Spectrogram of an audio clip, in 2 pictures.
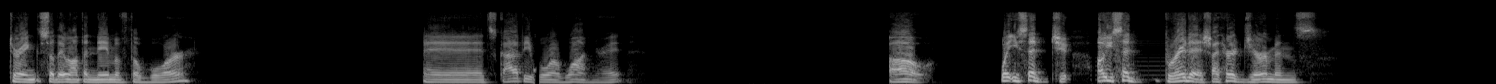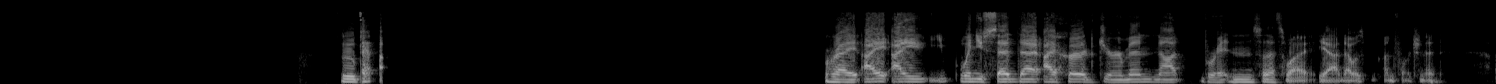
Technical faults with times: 5.32-5.40 damaged data in a compressed stream
10.17-10.92 GSM signalling bursts
10.67-10.73 damaged data in a compressed stream
10.95-12.12 GSM phone buzz
18.54-18.59 damaged data in a compressed stream
27.23-29.93 de-emphasis applied wrongly

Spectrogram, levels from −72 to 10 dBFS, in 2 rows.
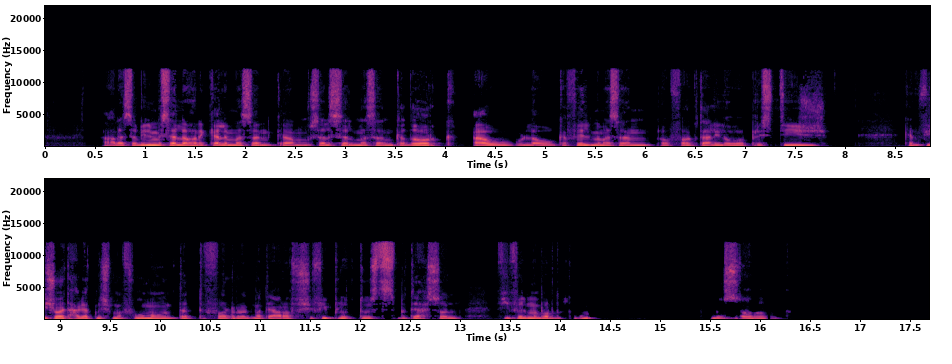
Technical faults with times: none

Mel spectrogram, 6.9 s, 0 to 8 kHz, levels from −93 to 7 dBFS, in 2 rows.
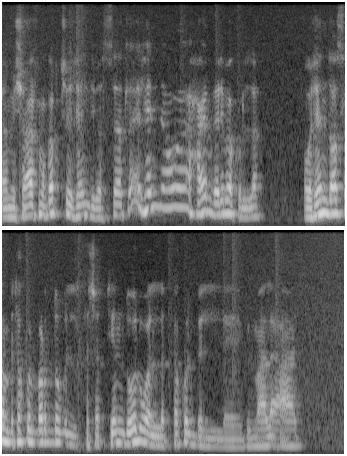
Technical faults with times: none

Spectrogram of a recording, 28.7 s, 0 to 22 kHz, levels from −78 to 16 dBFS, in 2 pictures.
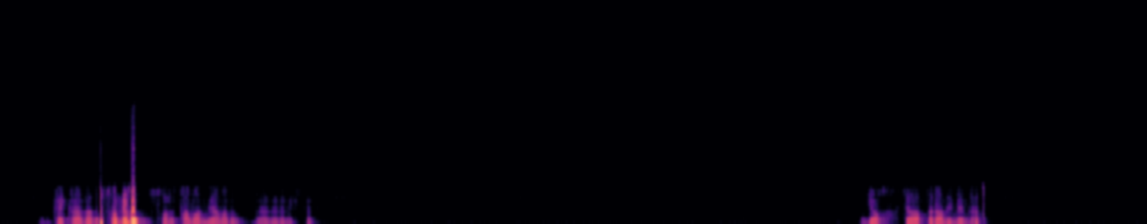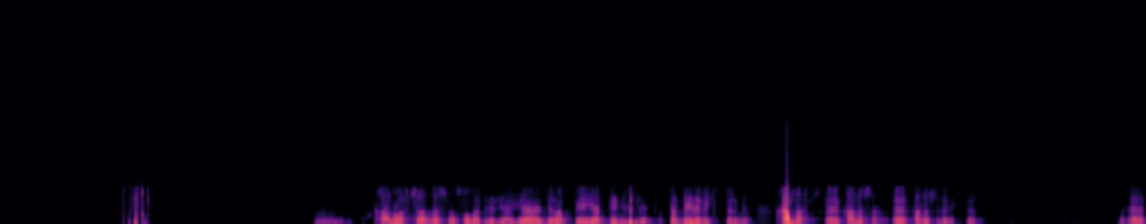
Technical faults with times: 0.00-28.66 GSM full-rate codec
1.20-1.83 GSM bit errors
12.12-12.33 GSM bit errors
15.88-16.20 GSM bit errors
19.12-19.31 GSM bit errors
22.12-22.35 GSM bit errors
24.10-24.25 GSM bit errors

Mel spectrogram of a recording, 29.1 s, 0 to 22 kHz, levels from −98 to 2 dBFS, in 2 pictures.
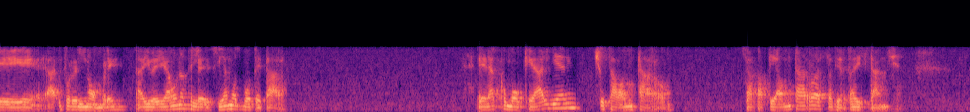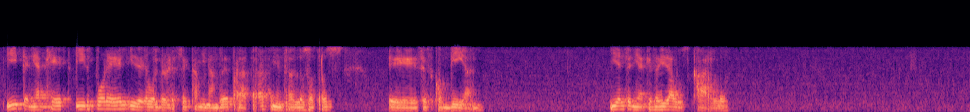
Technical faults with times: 0.00-29.11 gain pumping
0.00-29.11 G.723.1 codec

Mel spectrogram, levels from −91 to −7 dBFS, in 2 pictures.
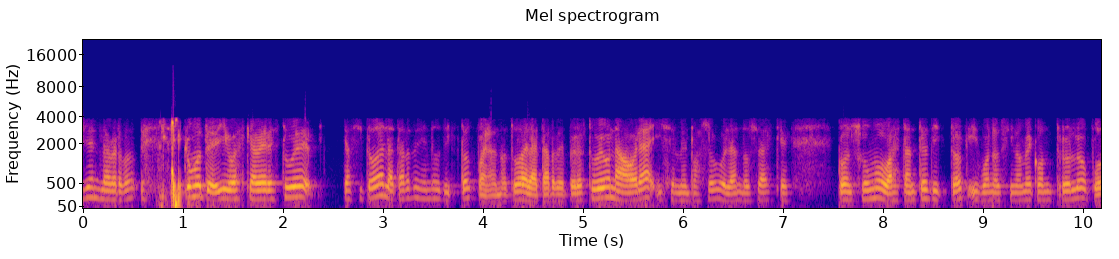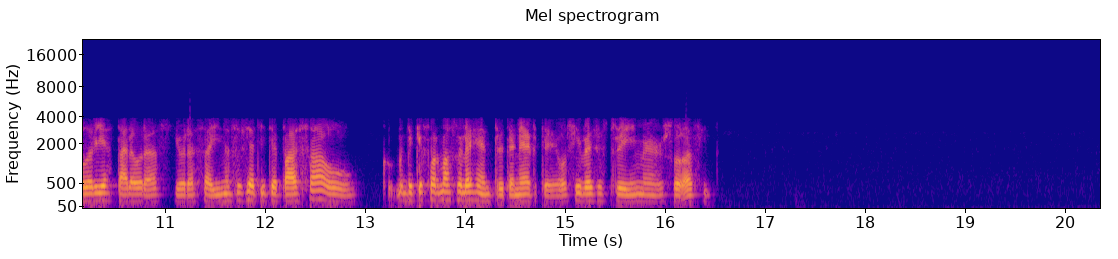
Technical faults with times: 0.00-20.36 GSM full-rate codec
0.72-1.00 GSM bit errors

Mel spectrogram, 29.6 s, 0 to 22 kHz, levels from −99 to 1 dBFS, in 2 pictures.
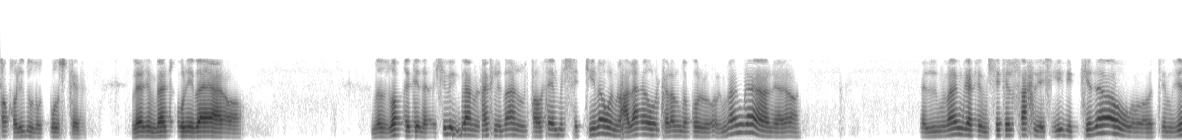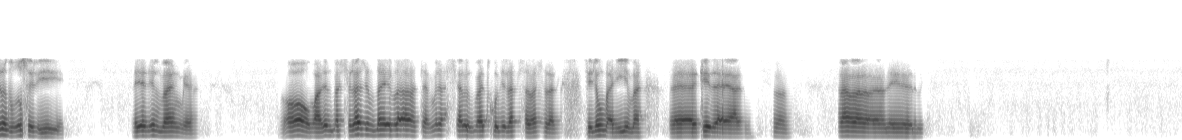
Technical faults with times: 0.00-29.56 LPC-10 vocoder

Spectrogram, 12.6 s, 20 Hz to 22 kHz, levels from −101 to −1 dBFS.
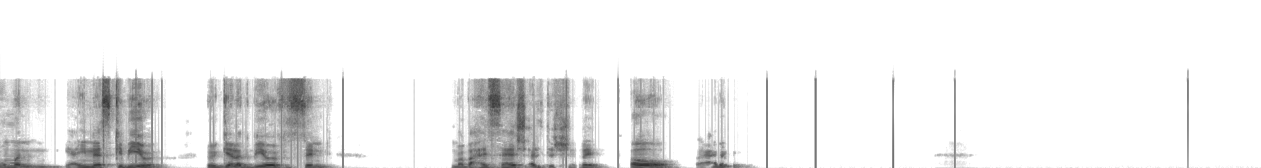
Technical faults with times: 0.13-12.59 word clock ticks

